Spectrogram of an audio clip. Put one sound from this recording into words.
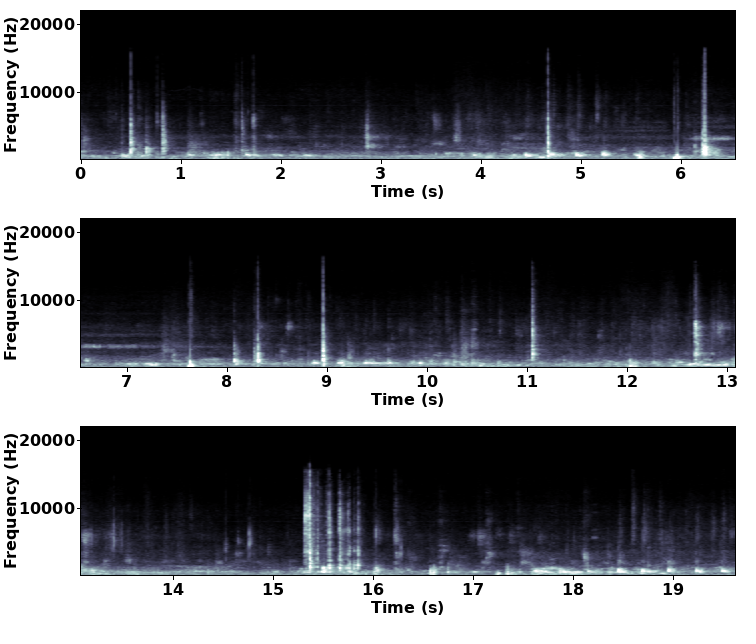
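Dice rattle in a cup and tumble onto a board.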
